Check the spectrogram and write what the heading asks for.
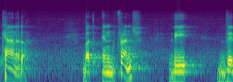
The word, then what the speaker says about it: Canada: in the word Canada we put it in the first syllable right you agree we say Canada but in French the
